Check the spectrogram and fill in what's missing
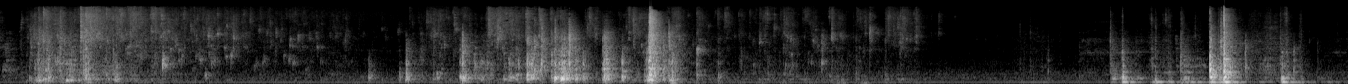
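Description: Water splashes and gurgles into a sink as a DIY aquarium CO2 bottle that held baking soda and citric acid is emptied out, with irregular bursts of pouring and clunks of plastic against the basin, close and fairly loud.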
